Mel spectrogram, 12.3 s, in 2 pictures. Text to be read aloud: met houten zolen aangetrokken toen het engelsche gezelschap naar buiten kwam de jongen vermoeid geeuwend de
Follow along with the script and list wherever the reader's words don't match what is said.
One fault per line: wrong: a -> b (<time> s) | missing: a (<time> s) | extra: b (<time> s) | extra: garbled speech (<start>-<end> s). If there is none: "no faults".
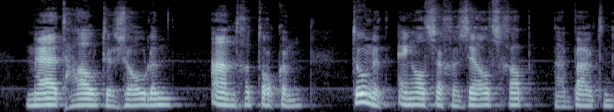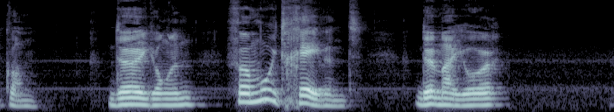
no faults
